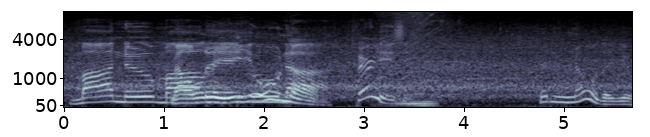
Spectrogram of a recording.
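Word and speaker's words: Manumaleuna: veteran out of Arizona who is not Brandon Monomoy Liotta every vowel is pronounced and a great run this ma Numa le u na Manu Mali una berry didn't know that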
